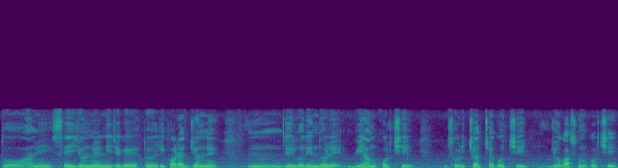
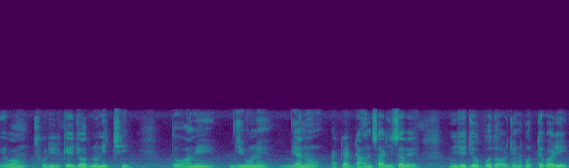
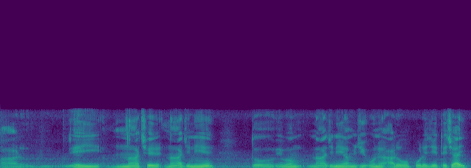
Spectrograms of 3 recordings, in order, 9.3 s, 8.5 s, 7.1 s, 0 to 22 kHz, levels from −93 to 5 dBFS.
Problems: constant background noise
